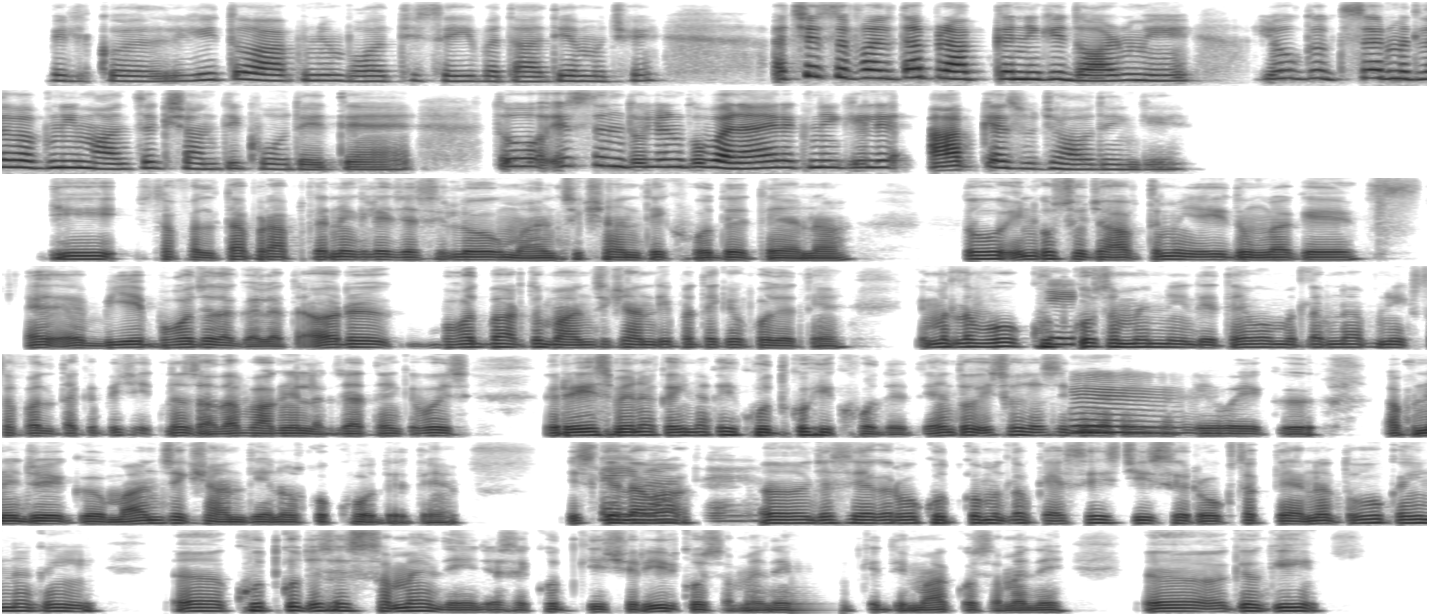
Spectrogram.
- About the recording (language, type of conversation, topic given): Hindi, podcast, क्या मानसिक शांति सफलता का एक अहम हिस्सा है?
- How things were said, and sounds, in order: in English: "रेस"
